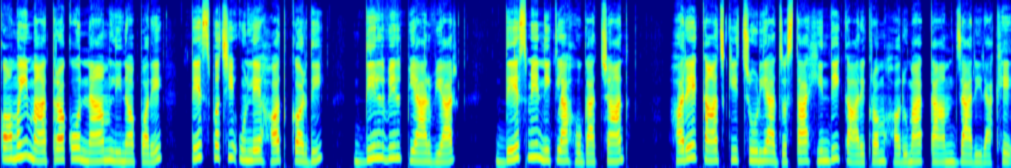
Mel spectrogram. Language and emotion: Nepali, neutral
